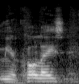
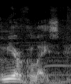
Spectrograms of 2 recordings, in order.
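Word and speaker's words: miércoles: on the first syllable the three-syllable word for Wednesday meerkles instead of mercolis all right so if the accent mark wasn't there you'd pronounce it mere Colace it accent marks there you pronounce it Miracles that's the acts of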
